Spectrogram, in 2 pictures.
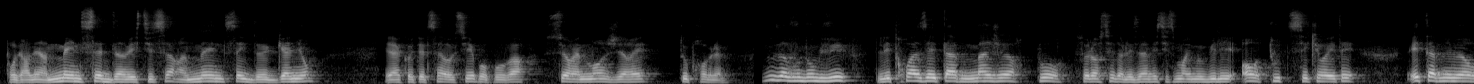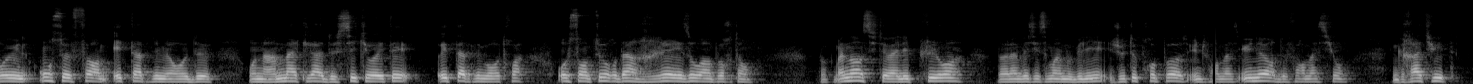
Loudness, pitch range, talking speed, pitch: -23 LUFS, 125-150 Hz, 170 wpm, 135 Hz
